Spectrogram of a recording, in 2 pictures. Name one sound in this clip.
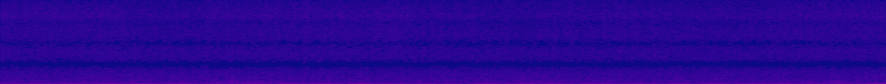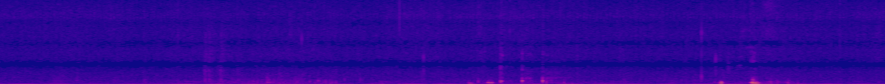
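A cat purrs steadily close by.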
